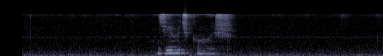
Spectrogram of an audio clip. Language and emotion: Russian, neutral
